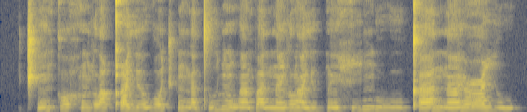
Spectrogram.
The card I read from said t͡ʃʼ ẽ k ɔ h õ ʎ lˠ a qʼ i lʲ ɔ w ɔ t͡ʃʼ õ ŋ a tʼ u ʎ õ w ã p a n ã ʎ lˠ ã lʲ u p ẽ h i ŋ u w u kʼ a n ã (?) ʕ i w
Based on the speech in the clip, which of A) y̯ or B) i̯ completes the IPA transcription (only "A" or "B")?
A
